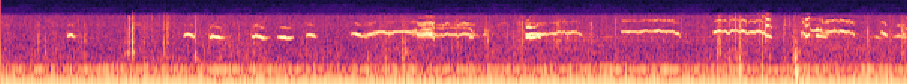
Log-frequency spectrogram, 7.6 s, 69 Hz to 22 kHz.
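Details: Eurasian kestrels at a water-tower nest box on 5 February 2018, mating on its edge; short chirps early on build into a long series of quavering, harmonically rich whining calls over constant low electrical hum.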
